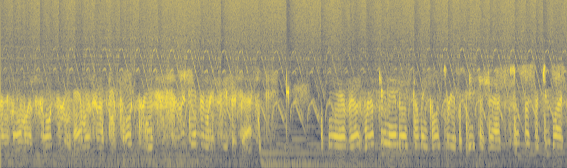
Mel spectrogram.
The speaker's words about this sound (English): ambulance coming close to the pizza shack.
